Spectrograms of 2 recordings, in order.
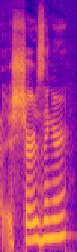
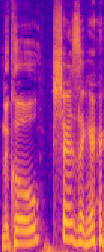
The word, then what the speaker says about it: Nicole Scherzinger: Somebody pronounce her name for me. Nicole Swisher. I gotta look at her name real quick. It's Swisher. It's something. I don't know. Anyway, Scherzinger. Okay, that sounds good. So whenever it's time to say her name, we'll point to you. So look, Nicole Scherzinger. There we go.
